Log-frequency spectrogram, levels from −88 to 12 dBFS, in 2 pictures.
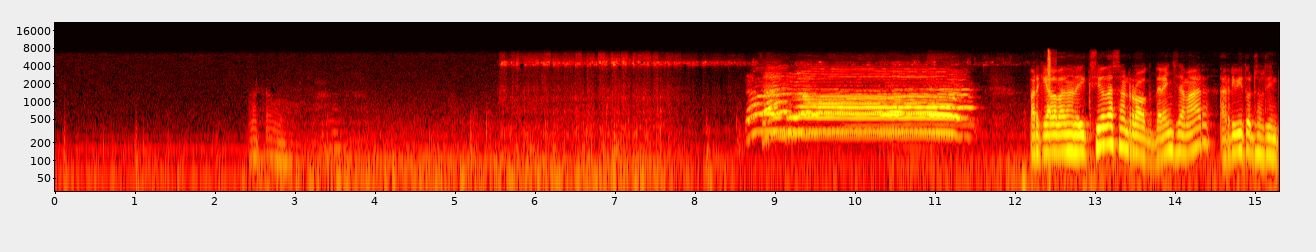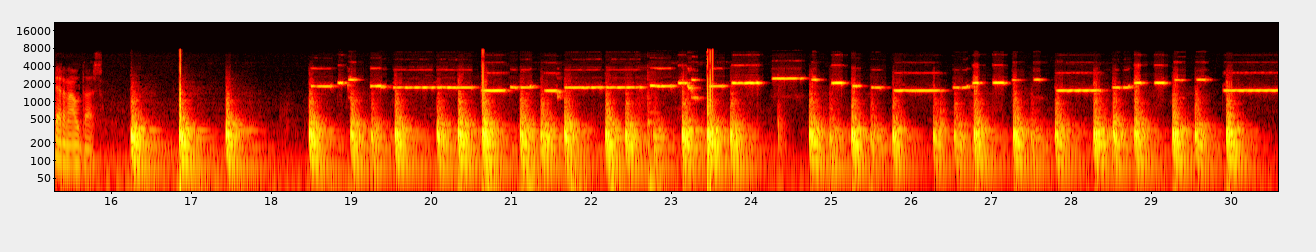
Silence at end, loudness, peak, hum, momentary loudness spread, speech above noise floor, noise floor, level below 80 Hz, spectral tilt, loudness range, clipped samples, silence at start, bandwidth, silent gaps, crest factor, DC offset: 0 s; -16 LUFS; 0 dBFS; none; 20 LU; 30 dB; -47 dBFS; -38 dBFS; -6.5 dB/octave; 9 LU; under 0.1%; 1 s; 8 kHz; none; 18 dB; under 0.1%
